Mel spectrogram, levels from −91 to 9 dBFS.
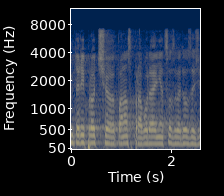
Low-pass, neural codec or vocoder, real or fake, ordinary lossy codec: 7.2 kHz; none; real; MP3, 48 kbps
